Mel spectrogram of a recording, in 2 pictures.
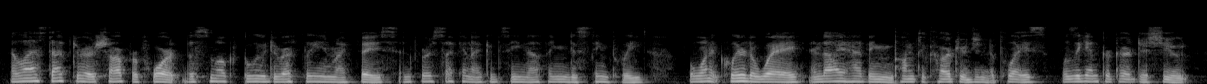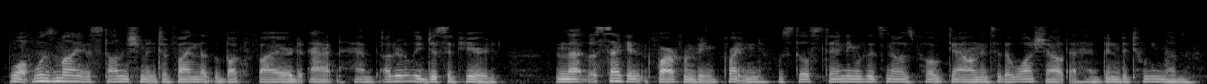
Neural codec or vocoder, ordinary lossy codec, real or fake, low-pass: codec, 16 kHz, 4 kbps, FreqCodec, larger model; MP3, 24 kbps; fake; 7.2 kHz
